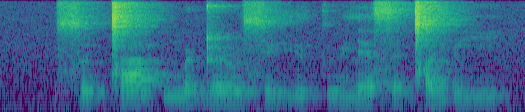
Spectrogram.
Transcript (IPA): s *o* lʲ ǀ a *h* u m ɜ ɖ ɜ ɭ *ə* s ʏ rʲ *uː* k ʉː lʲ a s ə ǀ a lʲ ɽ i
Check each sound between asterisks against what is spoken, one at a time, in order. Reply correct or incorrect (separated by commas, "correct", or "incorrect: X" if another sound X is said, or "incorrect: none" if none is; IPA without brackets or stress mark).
correct, correct, incorrect: ʏ, incorrect: u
